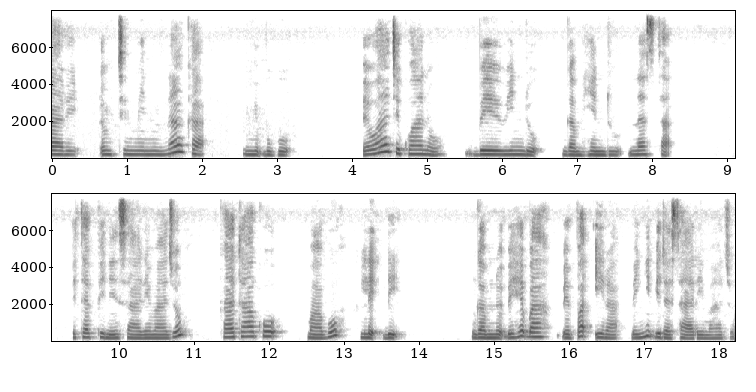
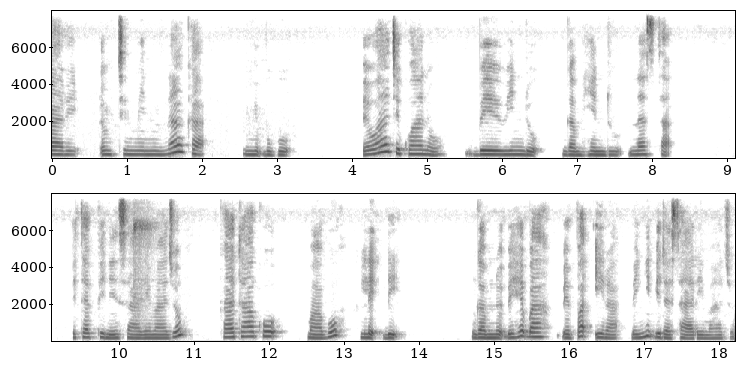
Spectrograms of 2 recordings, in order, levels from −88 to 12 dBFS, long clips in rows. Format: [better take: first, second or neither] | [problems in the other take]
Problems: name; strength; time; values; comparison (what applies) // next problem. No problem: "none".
first | background sound (Tambourine); 10 dB below the speech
